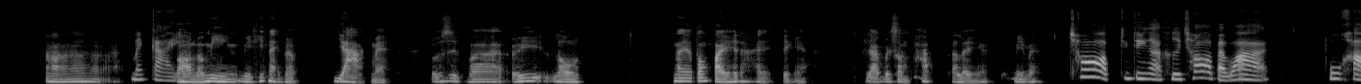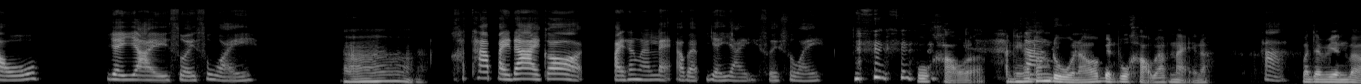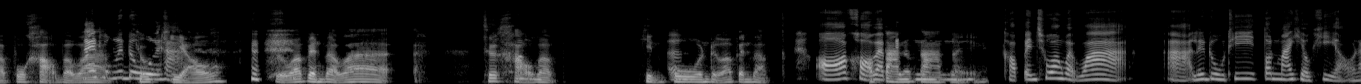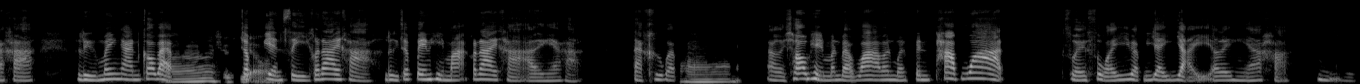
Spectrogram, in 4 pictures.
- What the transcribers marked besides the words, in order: other background noise; tapping; chuckle; chuckle
- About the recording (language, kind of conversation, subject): Thai, unstructured, คุณคิดว่าการเที่ยวเมืองใหญ่กับการเที่ยวธรรมชาติต่างกันอย่างไร?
